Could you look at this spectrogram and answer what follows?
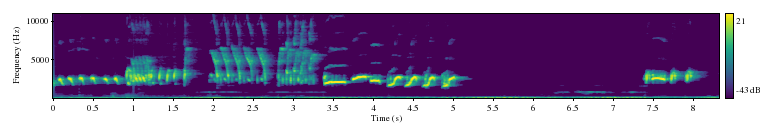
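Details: Lure song of an orange-headed thrush meant to make a silent caged bird answer. A rapid run of repeated high notes leads into buzzy trills and varied whistled phrases. A pause follows, then a brief final burst over a low hum.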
